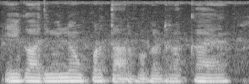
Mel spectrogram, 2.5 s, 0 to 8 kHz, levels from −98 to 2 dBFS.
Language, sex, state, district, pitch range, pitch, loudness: Hindi, male, Uttar Pradesh, Shamli, 110-125 Hz, 120 Hz, -15 LUFS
